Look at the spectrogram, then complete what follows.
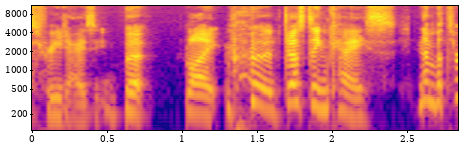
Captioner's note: huffs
